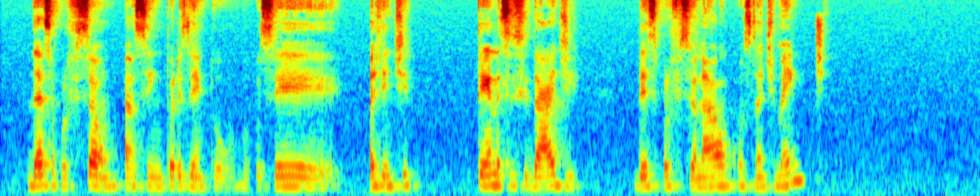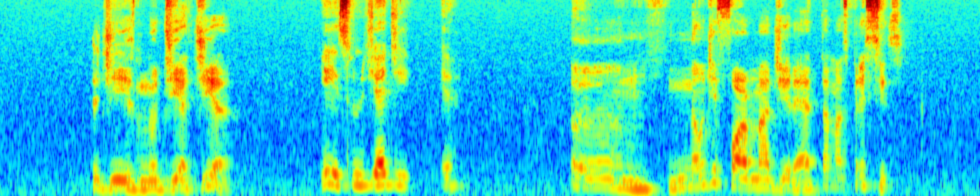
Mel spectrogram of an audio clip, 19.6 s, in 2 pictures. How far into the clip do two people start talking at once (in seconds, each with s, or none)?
none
